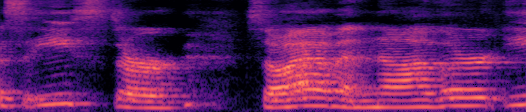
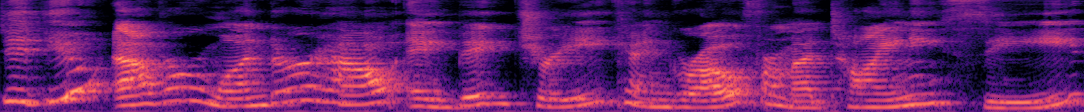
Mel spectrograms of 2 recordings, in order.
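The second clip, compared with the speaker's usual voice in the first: rising, curious, genuinely inquiring tone; 3 semitones higher than usual. Speaker reads aloud a sentence ending in a question mark, reading as a question. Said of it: "read it like we're asking a question".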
